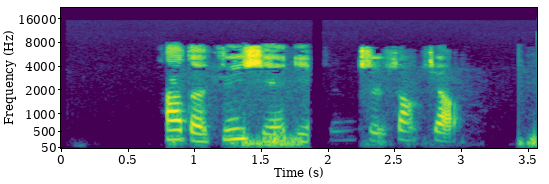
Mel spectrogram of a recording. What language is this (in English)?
Chinese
